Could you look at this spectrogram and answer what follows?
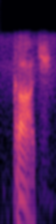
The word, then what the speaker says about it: Koch: Greg, I think he pronounces it Koch. I don't think it's Coke like the guy at Sam Adams Gym.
